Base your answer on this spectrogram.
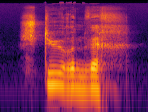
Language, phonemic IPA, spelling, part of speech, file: Dutch, /ˈstyrə(n) ˈwɛx/, sturen weg, verb, Nl-sturen weg.ogg
- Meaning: inflection of wegsturen: 1. plural present indicative 2. plural present subjunctive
